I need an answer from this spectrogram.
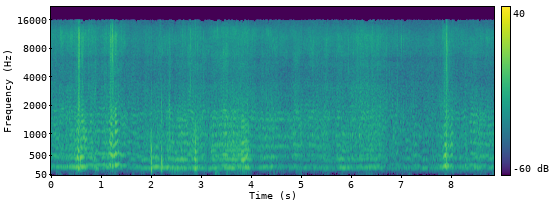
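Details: Honey bees humming in their hive, a thick droning buzz with warm harmonics; several close bees pass loudly in the first four seconds and again near the end, between calmer steady stretches.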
